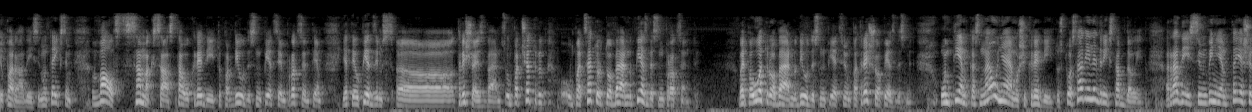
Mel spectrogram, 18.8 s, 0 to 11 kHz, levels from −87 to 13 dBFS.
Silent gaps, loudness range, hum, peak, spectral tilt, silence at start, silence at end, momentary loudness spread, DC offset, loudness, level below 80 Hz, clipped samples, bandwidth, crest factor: none; 2 LU; none; -4 dBFS; -5 dB/octave; 0 s; 0 s; 11 LU; under 0.1%; -22 LUFS; -56 dBFS; under 0.1%; 7.8 kHz; 20 dB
